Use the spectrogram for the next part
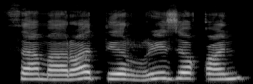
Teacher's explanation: ادغام بلا غنہ ہو رہا ہے کیونکہ تنوین کے بعد کیا آ رہا ہے، لام اور را آئیں گے تو ادغام بلا غنہ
